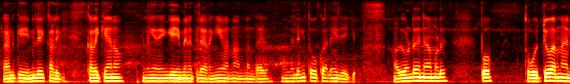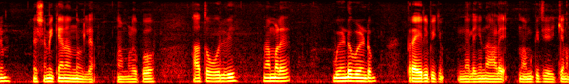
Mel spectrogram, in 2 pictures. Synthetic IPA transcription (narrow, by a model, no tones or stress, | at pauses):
kaːɳɖɨɡe̞jmileɐɭkɐɭikʲːaːno̞ːɐlːeŋɡiɡejminɐt̪ːilirɐŋːijpɐrɐɲːɐnɐmːɐɭe̞nd̪aːjɐlumenːɐlːe̞ŋɡilt̪o̞ːkːuɐlːeŋɡilt͡ɕe̞jikʲːumɐðuɣo̞ɳɖɨt̪ɐnːe̞nɐmːɐɭipːo̞ː | t̪o̞ːtːupɐrɐɲːaːlum | ʋekʂɐmikʲːaːnonːumilːɐ̰ | nɐmːɐɭipːo̞ːaːt̪o̞ːlʋinɐmːɐɭe̞ | ʋiːɳɖumʋiːɳɖum | prɐjɐɾipːikʲːumenːɐlːeŋɡilnaːɭe̞nɐmukːɨt͡ɕeɾikʲːɐɳɐm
